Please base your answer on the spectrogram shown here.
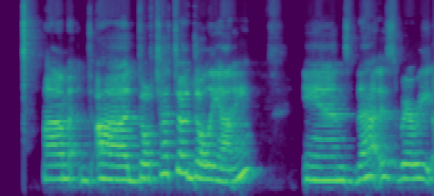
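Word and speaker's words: Dogliani: now this area called doliani now remember again the middle g is silent for this word so it's not dog gliani but doliani so do a deer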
